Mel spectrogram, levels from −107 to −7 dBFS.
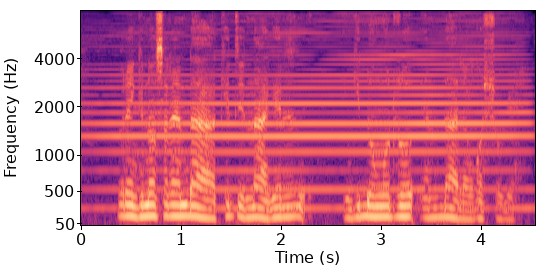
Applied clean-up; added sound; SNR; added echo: none; Bowed string instrument; 6 dB; none.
